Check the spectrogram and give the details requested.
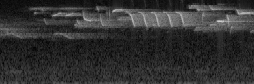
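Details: Eurasian wren song, played back; a high, thin, continuous phrase with a fast trill of about five rapid notes in the middle, loud and musical, over faint low background noise.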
